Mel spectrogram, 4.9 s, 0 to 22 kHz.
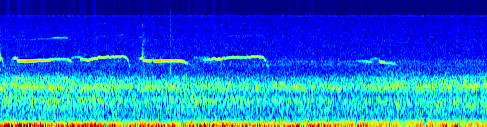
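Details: Thin, high, slightly wavering whistles of a bald eagle at its North East Florida nest, 11.02.2022 around 09:55, come in a quick run of four or five notes, then fade, with heavy low background rumble throughout.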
